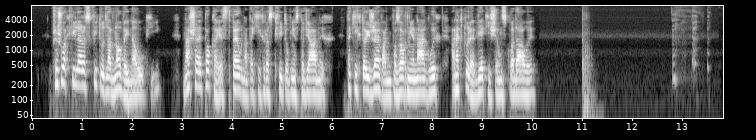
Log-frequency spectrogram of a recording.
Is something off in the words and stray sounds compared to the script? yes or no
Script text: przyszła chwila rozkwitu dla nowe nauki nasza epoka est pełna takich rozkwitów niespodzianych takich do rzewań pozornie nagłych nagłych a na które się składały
yes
